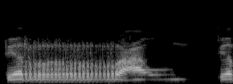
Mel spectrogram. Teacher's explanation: vibrated more than once to create more than one R sound. In English, we would call this the rolling R.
